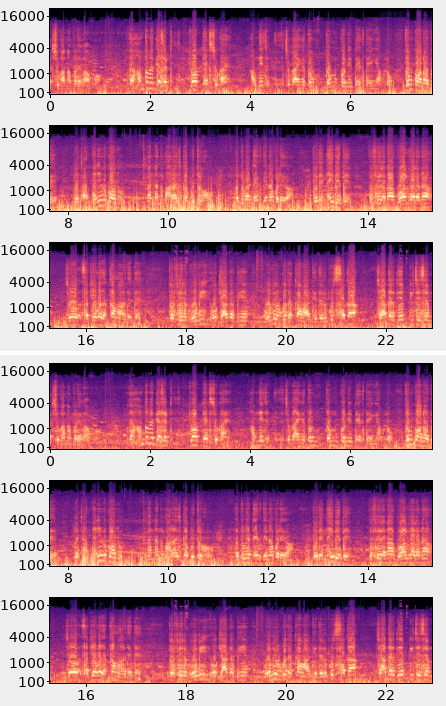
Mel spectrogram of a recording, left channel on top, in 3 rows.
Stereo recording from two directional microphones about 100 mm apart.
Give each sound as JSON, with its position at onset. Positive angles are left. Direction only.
{"t": 0.0, "sound": "a man's voice", "side_deg": -15}
{"t": 11.7, "sound": "a man's voice", "side_deg": -15}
